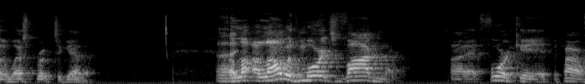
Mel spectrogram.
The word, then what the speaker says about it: Moritz Wagner: Along with Moritz Wagner at 4K at the power forward spot. It's just he impeccable. is starting. That pronunciation is just, that was beautiful. It's like German in high school.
